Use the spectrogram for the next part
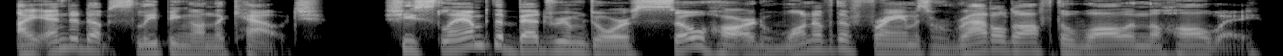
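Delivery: ordinary delivery, nothing marked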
